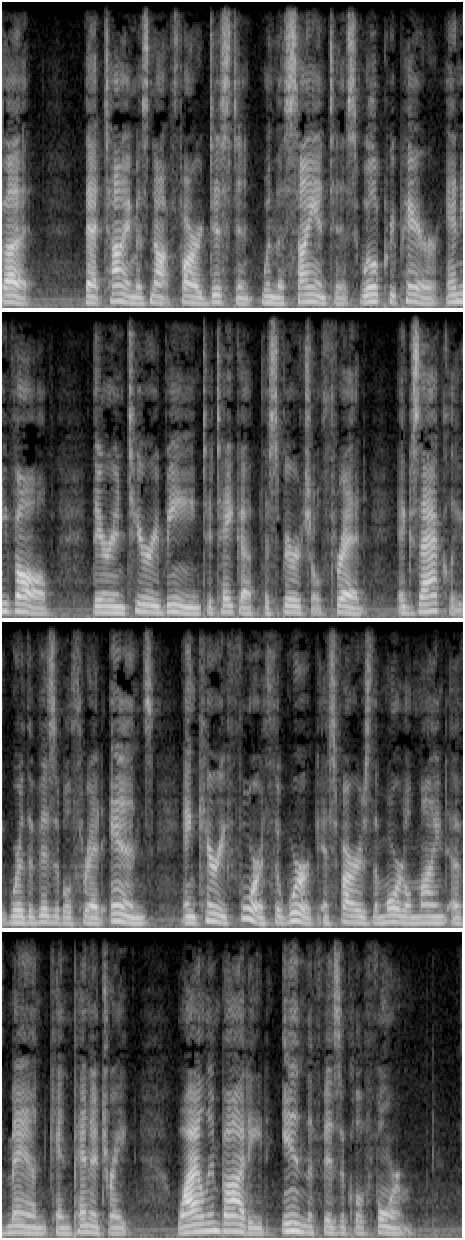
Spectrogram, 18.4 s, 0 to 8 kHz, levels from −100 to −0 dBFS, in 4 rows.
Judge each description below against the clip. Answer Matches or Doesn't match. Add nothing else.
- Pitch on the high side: Doesn't match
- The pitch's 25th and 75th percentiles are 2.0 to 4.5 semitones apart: Matches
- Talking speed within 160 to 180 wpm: Matches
